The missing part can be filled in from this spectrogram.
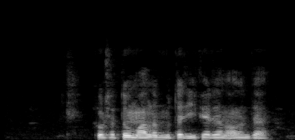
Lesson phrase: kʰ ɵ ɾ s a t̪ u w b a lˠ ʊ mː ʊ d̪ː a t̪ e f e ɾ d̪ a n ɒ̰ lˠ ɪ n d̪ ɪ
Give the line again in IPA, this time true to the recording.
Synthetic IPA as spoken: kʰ ɵ ɾ s a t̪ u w m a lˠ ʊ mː ʊ d̪ː a t̪ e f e ɾ d̪ a n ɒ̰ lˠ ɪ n d̪ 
